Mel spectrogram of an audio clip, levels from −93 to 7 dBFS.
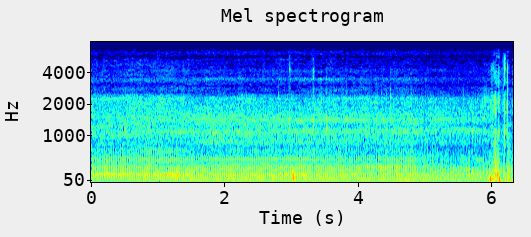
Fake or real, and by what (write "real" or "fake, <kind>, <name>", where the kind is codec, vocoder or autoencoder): real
